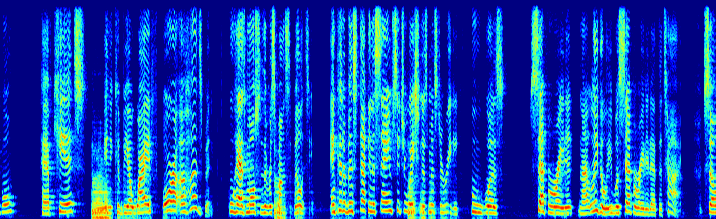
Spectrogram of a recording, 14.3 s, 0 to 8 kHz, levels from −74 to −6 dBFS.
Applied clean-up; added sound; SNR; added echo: neural mask model RNNoise.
